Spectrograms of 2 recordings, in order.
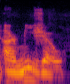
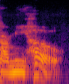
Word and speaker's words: Armijo: your most mispronounced thing, because a lot of people see it and they go, okay, well, we're gonna go for the absolutely 100% Spanish version Armijo, right? But it's Armijo.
